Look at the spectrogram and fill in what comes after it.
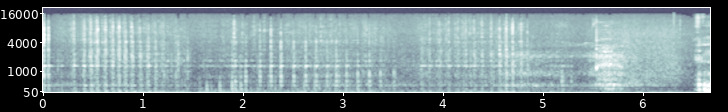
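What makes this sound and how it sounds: A ribbed steel food can with a sealed lid, likely full, is held in the hand and tapped with the fingertips. It gives a rapid run of soft, dull taps with a faint metallic tone around 336 Hz. Near the end there is a brief louder, brighter rustle and a final firmer knock.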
